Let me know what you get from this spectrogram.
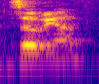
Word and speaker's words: Sylveon: But they brought out Sylveon. Sylveon's the new one. Attacker. – Yeah, when you are pronouncing correctly. – Yeah, Sylveon.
